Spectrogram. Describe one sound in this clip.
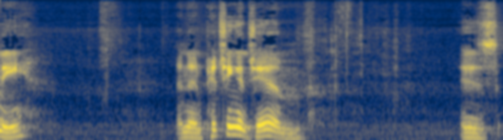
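Trading cards rustle softly as hands shuffle them.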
